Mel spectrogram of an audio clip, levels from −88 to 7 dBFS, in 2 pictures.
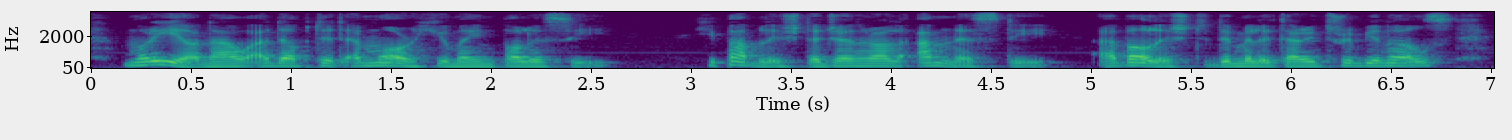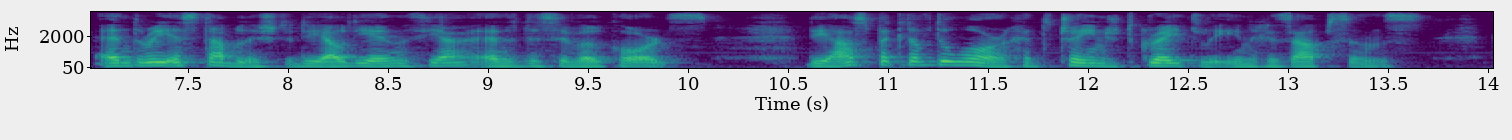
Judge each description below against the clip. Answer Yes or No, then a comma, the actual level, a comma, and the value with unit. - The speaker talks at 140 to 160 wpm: Yes, average, 155 wpm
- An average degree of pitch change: Yes, average, 3.8 semitones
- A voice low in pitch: Yes, low, 130 Hz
